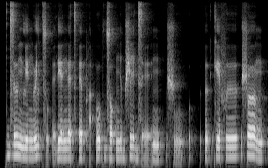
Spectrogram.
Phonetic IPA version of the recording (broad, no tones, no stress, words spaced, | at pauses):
d͡zɨŋ lʲeŋʉlʲ t͡sṵʔḛɾʲe ŋet͡sʼepʼa̰ʔuʔ d͡zoʔŋibʃi d͡zḛŋ | ʃṵʔ | ʔɨʔkʲefɨ | ʃɵŋ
